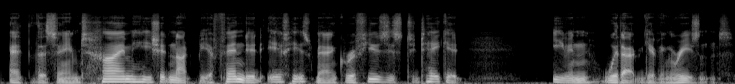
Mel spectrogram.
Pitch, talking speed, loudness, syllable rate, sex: 95 Hz, 165 wpm, -21 LUFS, 4.6 syllables/s, male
